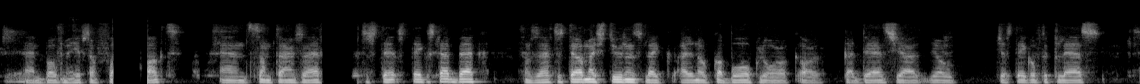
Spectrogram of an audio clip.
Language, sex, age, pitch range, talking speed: English, male, 30-49, 95-115 Hz, 205 wpm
